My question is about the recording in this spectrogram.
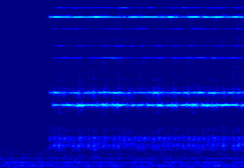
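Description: Telephone bell ringing, starting suddenly about half a second in: the rapid metallic trill of an electromechanical phone bell.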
